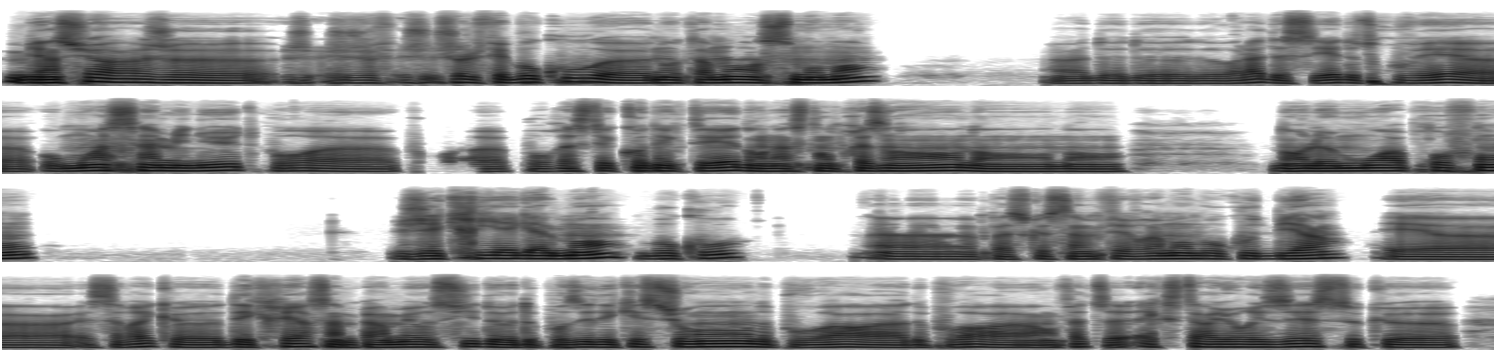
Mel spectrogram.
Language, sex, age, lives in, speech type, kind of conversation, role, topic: French, male, 40-44, France, conversation, advice, user, Comment puis-je calmer des émotions très fortes avant de réagir ?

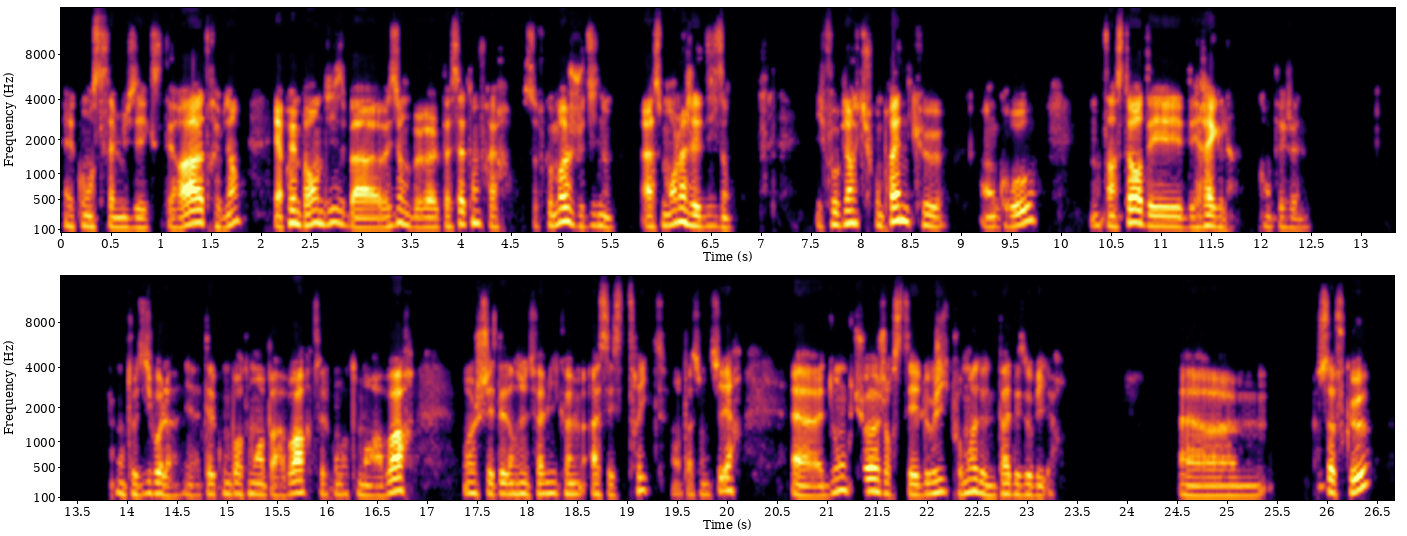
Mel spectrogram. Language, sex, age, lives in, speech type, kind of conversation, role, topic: French, male, 20-24, France, conversation, podcast, guest, Quel conseil donnerais-tu à ton jeune toi ?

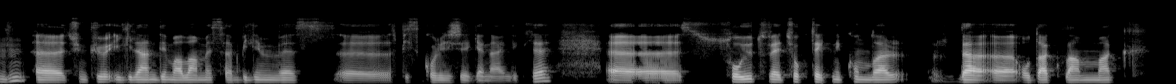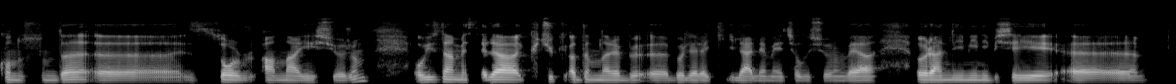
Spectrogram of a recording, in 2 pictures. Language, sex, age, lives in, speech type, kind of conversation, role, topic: Turkish, male, 25-29, Poland, conversation, unstructured, none, Yeni bir şey öğrenmek sana nasıl hissettiriyor?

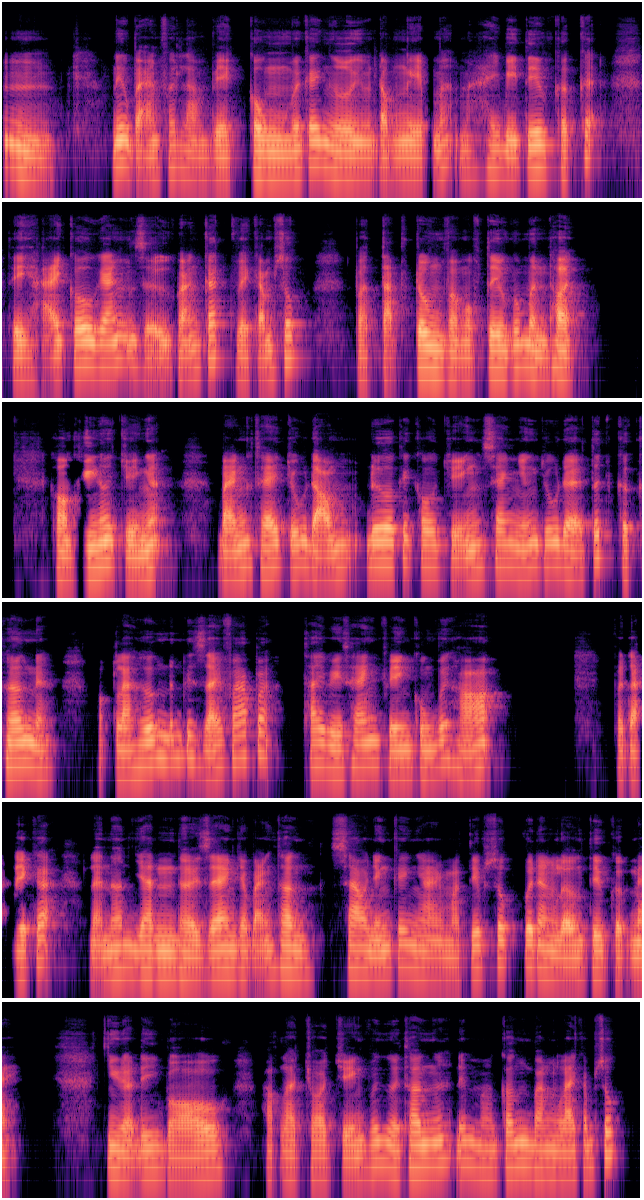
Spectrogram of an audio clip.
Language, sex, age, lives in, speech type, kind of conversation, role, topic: Vietnamese, male, 30-34, Vietnam, read, expert-assistant, expert, Tại sao nên giữ thái độ tích cực trong cuộc sống?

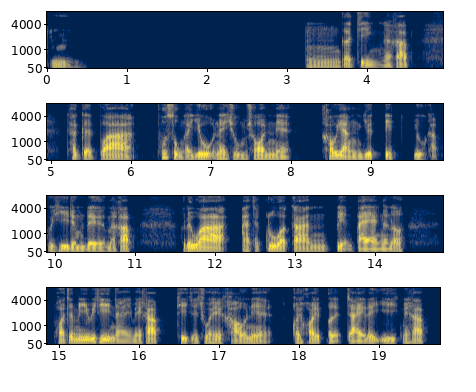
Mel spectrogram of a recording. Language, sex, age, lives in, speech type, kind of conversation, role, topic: Thai, male, 30-34, Thailand, read, expert-assistant, asker, ชุมชนจะสร้างความเข้าใจเรื่องสุขภาพร่วมกันได้อย่างไร?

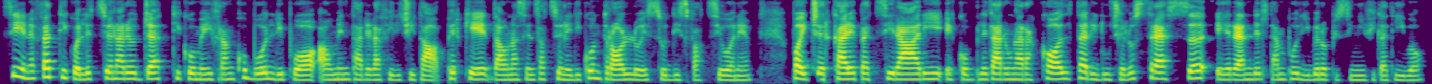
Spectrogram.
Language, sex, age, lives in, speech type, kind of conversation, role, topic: Italian, female, 18-19, Italy, read, expert-assistant, expert, Collezionare oggetti può insegnarci qualcosa sulla felicità o sul valore delle cose?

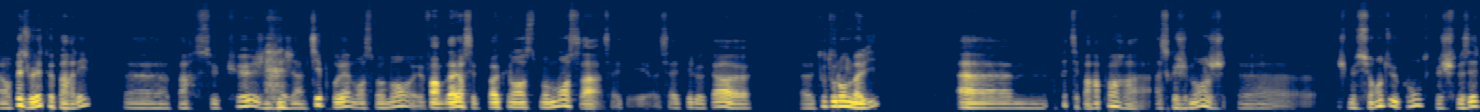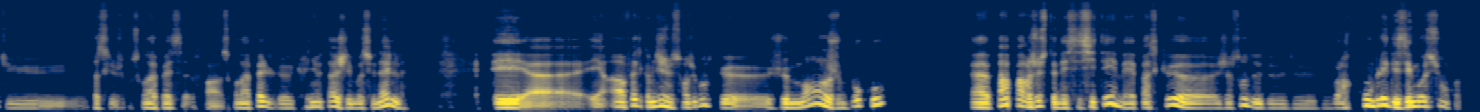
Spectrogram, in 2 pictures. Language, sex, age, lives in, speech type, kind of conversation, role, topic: French, male, 20-24, France, conversation, advice, user, Comment le grignotage émotionnel en vient-il à remplacer des choix alimentaires sains ?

